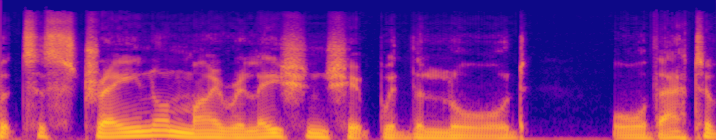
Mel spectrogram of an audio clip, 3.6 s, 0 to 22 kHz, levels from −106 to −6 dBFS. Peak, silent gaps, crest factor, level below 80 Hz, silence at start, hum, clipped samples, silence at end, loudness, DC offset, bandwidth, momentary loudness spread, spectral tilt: -10 dBFS; none; 14 dB; -36 dBFS; 0 s; none; under 0.1%; 0 s; -24 LUFS; under 0.1%; 15 kHz; 10 LU; -5.5 dB/octave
